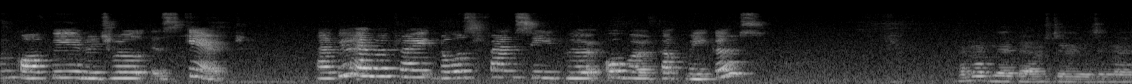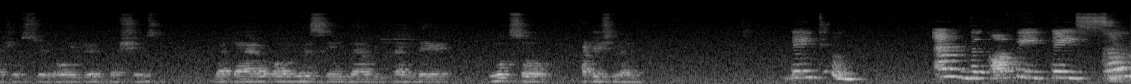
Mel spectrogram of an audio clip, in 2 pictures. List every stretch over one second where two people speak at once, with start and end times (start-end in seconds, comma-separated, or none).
none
